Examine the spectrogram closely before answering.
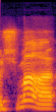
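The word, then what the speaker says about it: שמע: i'll show you so schma i am you'll notice is kind of a silent a silent letter it's not exactly silent again language scholars say the ion was actually supposed to be pronounced as what they call a glottal stop which means that you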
